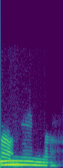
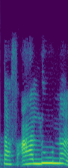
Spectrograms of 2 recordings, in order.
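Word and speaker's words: تفعلين: Taf'alina. Naam, taf'alina. Kenapa kok nggak dibaca taf'aluna? Lah kalau dibaca berarti waw dan nun, bukan ya dan nun. Karena ini ya dan nun, maka bacanya taf'ali, bukan taf'alu.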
